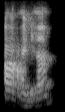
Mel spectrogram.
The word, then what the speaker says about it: ala: L is always soft, that's why I make the second a softer, ala.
